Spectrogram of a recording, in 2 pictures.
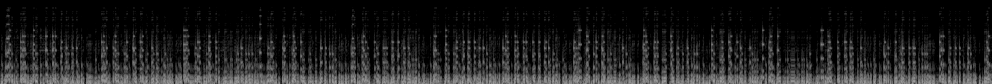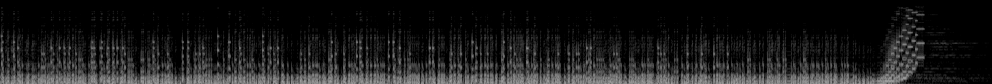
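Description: Rapid electronic beeps chirp at rapidly changing pitches.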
